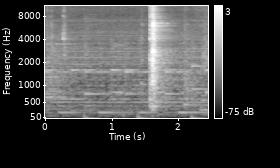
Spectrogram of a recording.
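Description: A stainless steel pump chamber is set down onto the stacked impeller assembly of a Grundfos SP submersible pump: one sharp metal knock with a short ring about one and a half seconds in. Background music plays throughout.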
